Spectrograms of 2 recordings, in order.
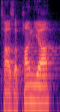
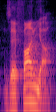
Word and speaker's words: Zephaniah: Next, we have Zephaniah, which we pronounce as Tazapanya. All right. Tazapanya. They pronounce as Zephaniah.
